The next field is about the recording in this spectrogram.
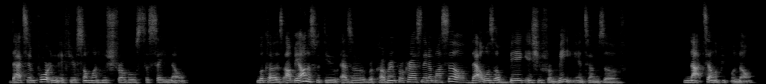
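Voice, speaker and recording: Her voice sits fairly low, with ordinary pitch variation, as this woman talks at a fairly quick pace. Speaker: podcast host. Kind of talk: motivational talk. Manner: blunt.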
